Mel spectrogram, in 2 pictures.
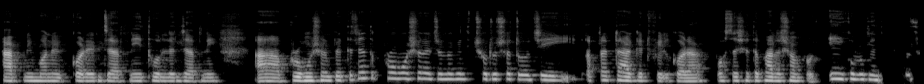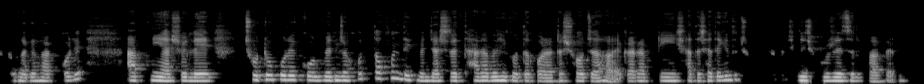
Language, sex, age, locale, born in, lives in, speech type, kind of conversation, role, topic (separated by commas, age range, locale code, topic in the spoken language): Bengali, female, 25-29, bn-BD, Bangladesh, Finland, conversation, advice, advisor, আমি কীভাবে প্রেরণা ধরে রেখে ধারাবাহিকভাবে অগ্রগতি করতে পারি?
